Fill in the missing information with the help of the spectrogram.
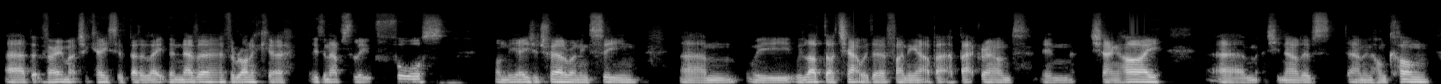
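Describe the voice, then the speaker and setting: A man introducing a podcast guest, measured and slightly halting with pauses. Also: fairly low pitch. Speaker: podcast host.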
